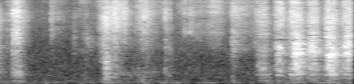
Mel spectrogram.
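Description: The backing of a transfer sheet is rubbed down by hand, producing soft, raspy scraping strokes in irregular bursts, close and fairly quiet, with no voices.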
